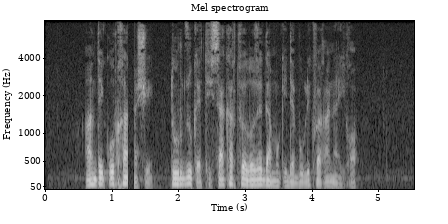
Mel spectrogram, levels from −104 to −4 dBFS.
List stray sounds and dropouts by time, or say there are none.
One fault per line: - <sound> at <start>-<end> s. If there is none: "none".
- dropout at 1.2-1.3 s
